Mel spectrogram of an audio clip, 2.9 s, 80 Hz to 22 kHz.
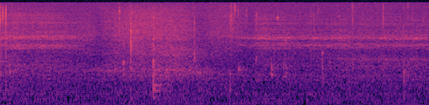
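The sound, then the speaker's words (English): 100% orange strawberry banana juice being poured into a cocktail shaker to mix with vodka, a soft, steady splashing stream heard for a few seconds, with no one talking. “I'm going to pour that into my mixer.”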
